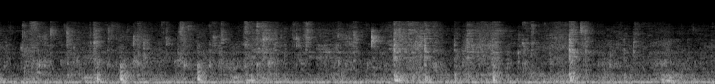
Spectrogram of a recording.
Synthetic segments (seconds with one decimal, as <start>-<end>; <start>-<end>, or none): none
